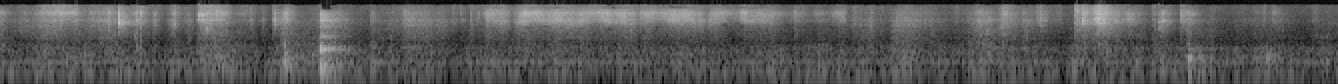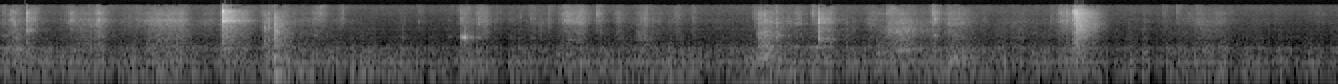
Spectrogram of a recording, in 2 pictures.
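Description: Scattered small clicks, taps and rustles of blood-draw supplies being handled, with a sharp knock about two seconds in, over a steady low hum.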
